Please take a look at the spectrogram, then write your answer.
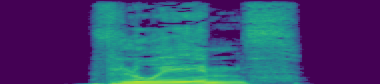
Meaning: genitive singular of Phloem
- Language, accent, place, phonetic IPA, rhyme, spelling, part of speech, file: German, Germany, Berlin, [floˈeːms], -eːms, Phloems, noun, De-Phloems.ogg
